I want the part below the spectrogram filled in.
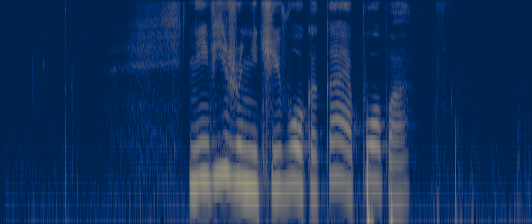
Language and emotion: Russian, neutral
